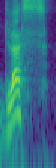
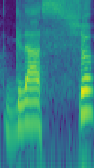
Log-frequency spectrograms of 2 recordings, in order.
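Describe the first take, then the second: First: The word is said with one syllable. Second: The word is said with two syllables. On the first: The speaker calls it right. "on dit glace ... c'est bien une syllabe et pas deux syllabes" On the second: The speaker calls it wrong. "on ne dit pas glace"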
